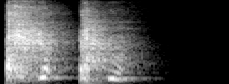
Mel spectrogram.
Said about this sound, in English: I just, like, coughed up phlegm. Am I sick?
